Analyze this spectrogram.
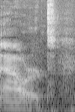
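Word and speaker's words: hour: Igual pasa con la H, ¿no? Pero la pronunciación es our, so pay attention to the pronunciation.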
